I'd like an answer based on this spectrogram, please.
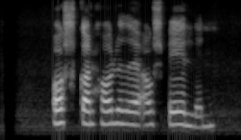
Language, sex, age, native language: Icelandic, male, 10, Icelandic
